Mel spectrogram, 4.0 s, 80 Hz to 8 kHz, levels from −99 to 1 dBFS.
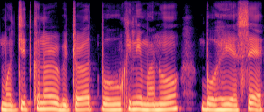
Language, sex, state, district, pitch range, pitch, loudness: Assamese, male, Assam, Sonitpur, 145-165 Hz, 150 Hz, -11 LUFS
